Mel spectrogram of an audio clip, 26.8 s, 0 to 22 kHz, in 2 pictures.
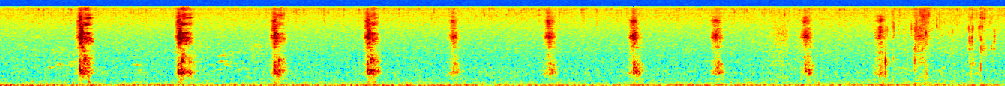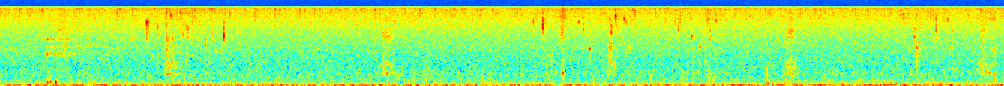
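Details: Cavalier King Charles Spaniel, born 2010, with Chiari-like malformation, hydrocephalus, syringomyelia, partial chordae tendineae rupture with regurgitation, and non-cardiogenic pulmonary edema; on waking, about a dozen harsh, choking-like coughs, then fainter ones; choking-like cough since summer 2016.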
